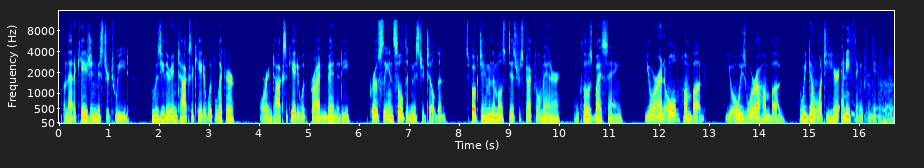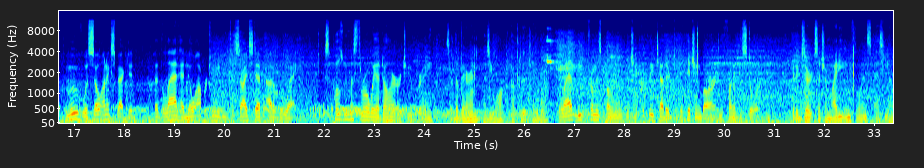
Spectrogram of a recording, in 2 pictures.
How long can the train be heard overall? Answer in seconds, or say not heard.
17 s.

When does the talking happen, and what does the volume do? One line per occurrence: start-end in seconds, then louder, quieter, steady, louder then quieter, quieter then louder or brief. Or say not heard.
0.1-33.3 steady.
